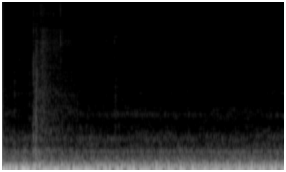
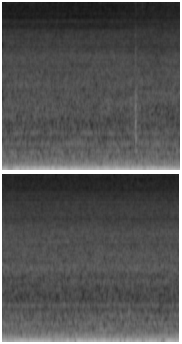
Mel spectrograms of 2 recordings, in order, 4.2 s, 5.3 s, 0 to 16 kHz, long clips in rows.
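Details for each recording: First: 2013 Audi Q7 3.0T supercharged petrol V6, driven on a test drive after supercharger removal and refit: deep, uneven, shaking rumble from an active cylinder 3 misfire; the engine was also mixing oil and coolant. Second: 2013 Audi Q7 3.0T supercharged, first start after fuel-system work for misfire and oil-coolant mixing: deep, even idle hum with steady rhythm, no stumble; some vibration but not misfire-like, possibly engine mounts. No warnings or errors; normal idle.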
